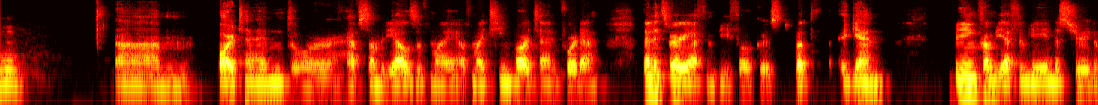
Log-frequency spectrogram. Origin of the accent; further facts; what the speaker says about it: Austria; now in Hong Kong; my hometown in Austria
